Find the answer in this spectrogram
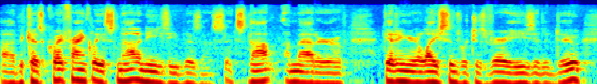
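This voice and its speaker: Very fast speech from a man, somewhat breathy, dark and mellow in tone, at a medium pitch with fairly even intonation, on a very clean recording with a silent background. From Pennsylvania, Poconos. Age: 70s. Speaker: real estate broker. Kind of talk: interview. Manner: halting, many fillers and repeats.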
